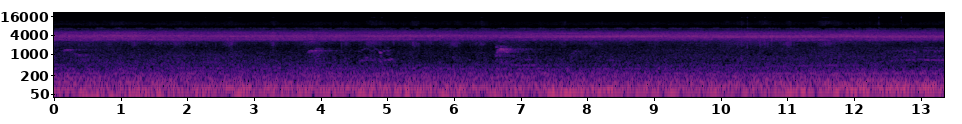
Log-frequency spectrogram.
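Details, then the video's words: Cicadas on a summer evening walk, August 4th at dusk: a steady high-pitched droning buzz throughout, with several short harsh bird calls, crow-like, breaking in over a low background rumble. "Evening Cicada Song Stroll"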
